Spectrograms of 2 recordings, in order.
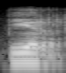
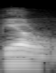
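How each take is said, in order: First: The r sound is light and thin. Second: The r sound is heavy and full. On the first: The speaker calls it right. "the ra assimilates a empty mouth ra" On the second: The speaker calls it wrong. "as opposed to"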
